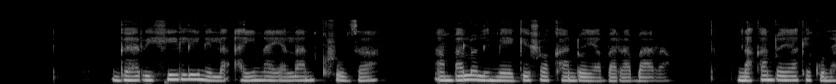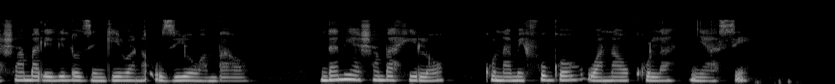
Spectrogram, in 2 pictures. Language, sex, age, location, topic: Swahili, female, 25-35, Nairobi, finance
